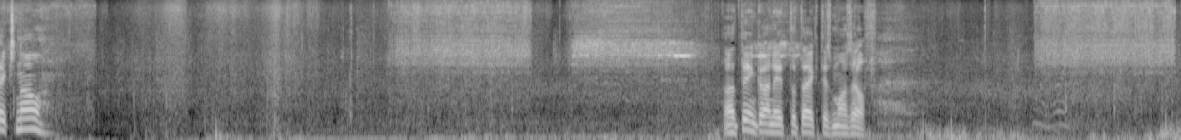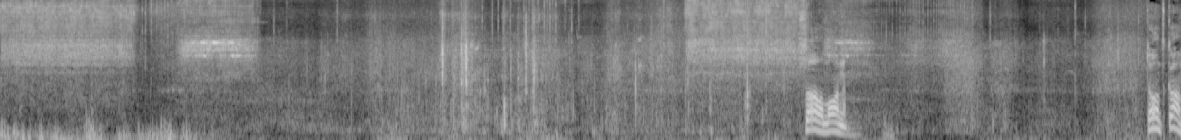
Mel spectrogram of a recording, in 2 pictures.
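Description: A fishing reel clicks and whirs as line is pulled or wound.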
